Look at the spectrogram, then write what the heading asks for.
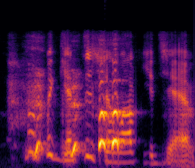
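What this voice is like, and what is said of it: Put-on Jewish mother accent. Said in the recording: “She's a Jewish mother now... it's just the accent”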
